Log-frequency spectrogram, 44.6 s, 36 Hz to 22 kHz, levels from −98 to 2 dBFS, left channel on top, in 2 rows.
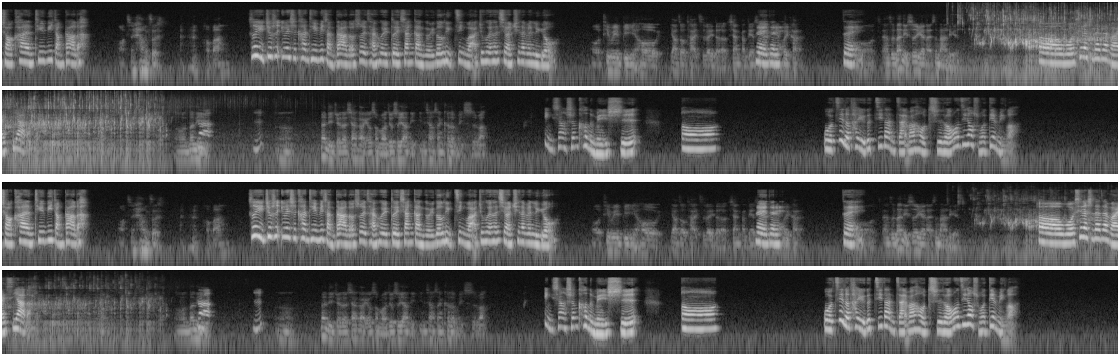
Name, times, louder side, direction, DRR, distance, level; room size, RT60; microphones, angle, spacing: voice 1, 0.0-1.7 4.9-11.1 15.1-15.7 16.8-17.2 20.7-23.0 26.2-26.5 27.3-27.5 33.2-35.0 35.9-36.7 38.8-42.6, right 4 dB, 40° right, 0.5 m, -26 dB
voice 2, 2.3-3.2 3.6-4.5 11.8-16.1 17.0-19.2 24.0-24.5 25.7-26.5 27.8-28.2 28.7-32.0, left 1 dB, 55° left, 1.5 m, -46 dB
Engine / Trickle dribble / Fill (with liquid), 17.9-25.9 26.2-27.2 27.5-27.6 29.5-29.6 29.8-30.1 30.5-30.6 30.8-30.9, left 10 dB, 90° left, 0.4 m, -35 dB
4.6 x 4.1 x 5.1 m
head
